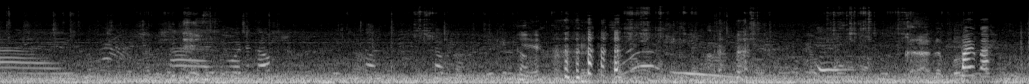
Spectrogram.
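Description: Steady low rumble of an airliner cabin, with short bursts of voices over it several times.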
